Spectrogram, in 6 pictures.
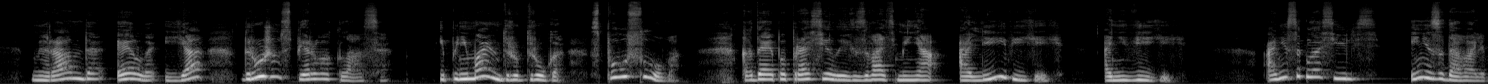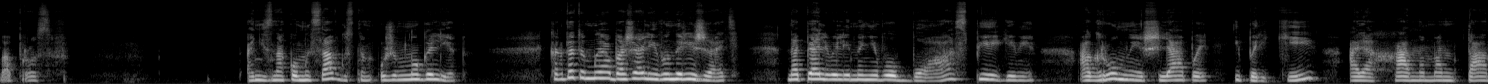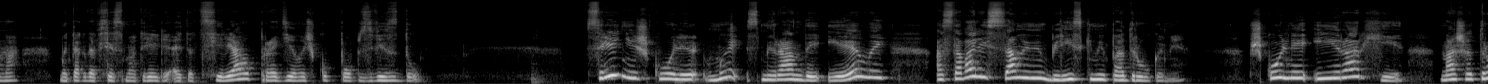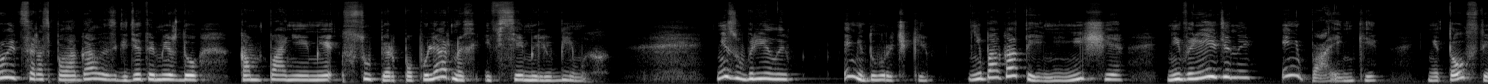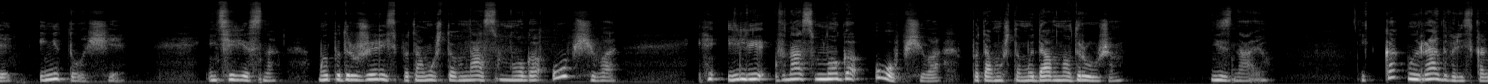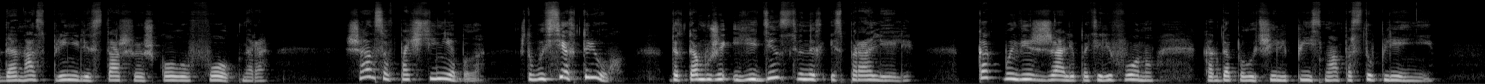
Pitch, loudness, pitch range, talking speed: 210 Hz, -21 LUFS, 190-245 Hz, 110 wpm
